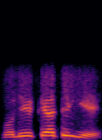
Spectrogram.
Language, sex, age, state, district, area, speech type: Hindi, male, 30-45, Uttar Pradesh, Bhadohi, rural, conversation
